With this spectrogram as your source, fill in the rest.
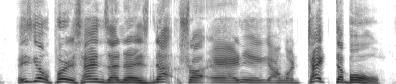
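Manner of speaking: very high, loud put-on Australian accent. Mimicking an Australian broadcaster explaining a football play: Aussie accent.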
